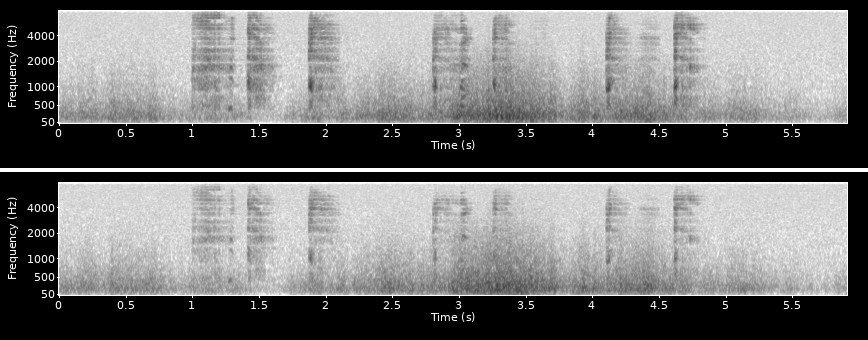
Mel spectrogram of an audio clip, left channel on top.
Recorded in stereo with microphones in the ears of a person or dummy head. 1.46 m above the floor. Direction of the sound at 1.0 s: 45° left (ahead or behind).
